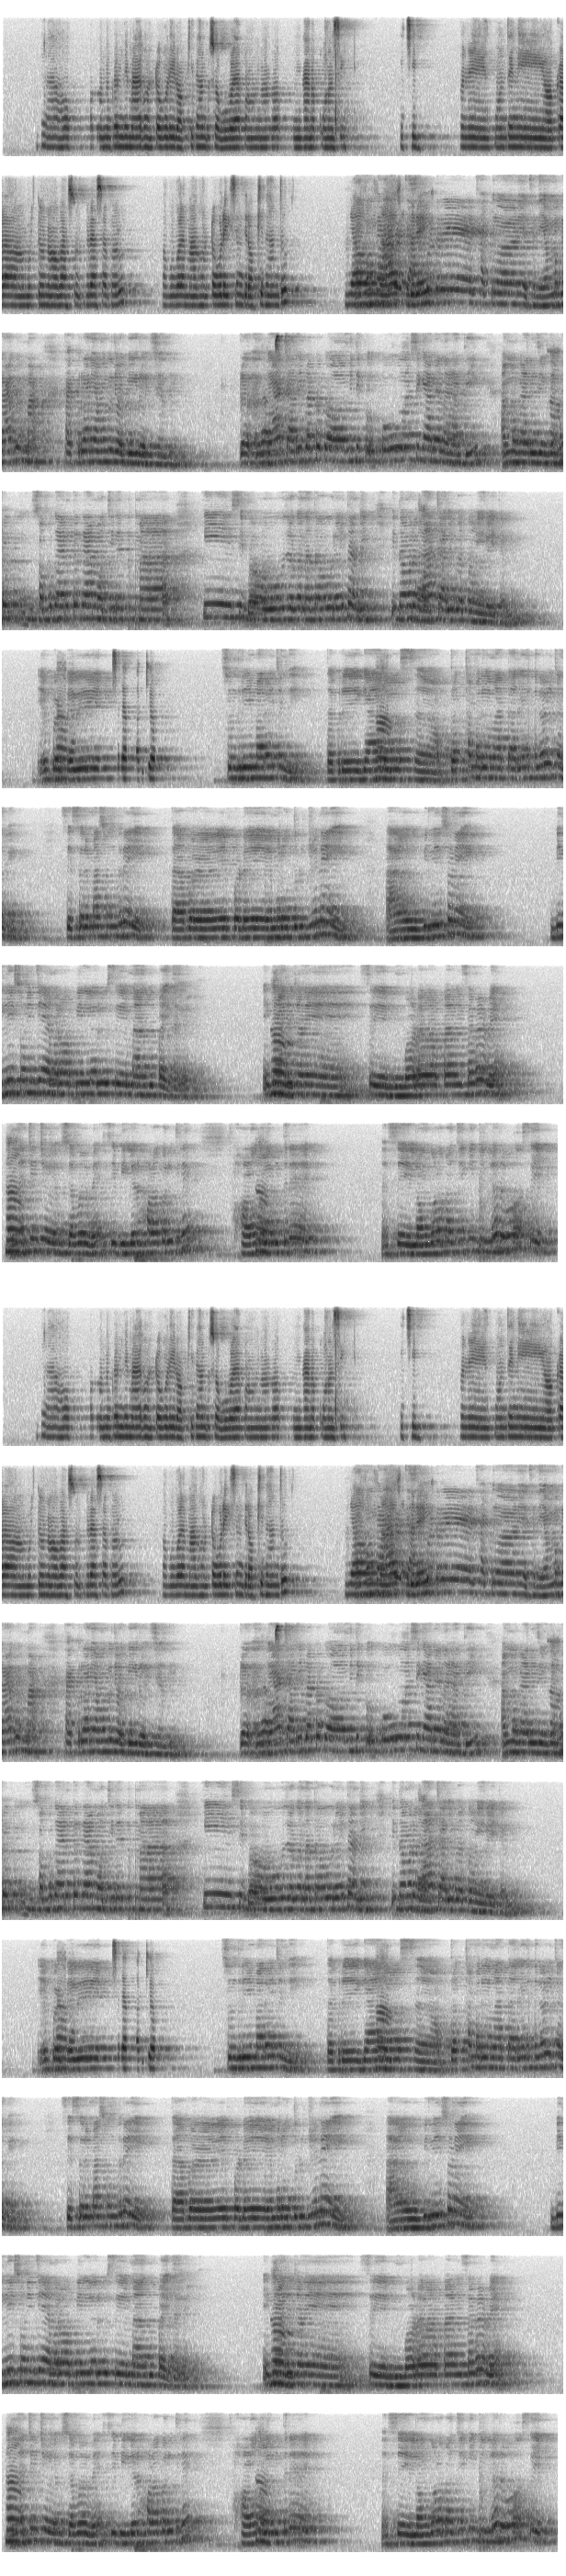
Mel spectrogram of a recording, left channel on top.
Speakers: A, in the centre; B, on the right.
A: ଆ, ହଉ ଆପଣ ମାନଙ୍କୁ ଏମିତି ମା ଘଣ୍ଟ ଘୋଡେଇ ରଖିଥାନ୍ତୁ, ସବୁବେଳେ ଆପଣ ମାନଙ୍କ ତୋମ ଗାଁର କୌଣସି କିଛି ମାନେ କୁହନ୍ତିନି ଅକାଳ ମୃତ ନ ବାସୁ ଗ୍ରାସ କରୁ। ସବୁବେଳେ ମା ଘଣ୍ଟ ଗୋଡେଇକି ସେମିତି ରଖିଥାନ୍ତୁ। ଯାହା
B: ଆମ
A: ହଉ
B: ଗାଁ
A: ମା
B: ର
A: ଚନ୍ଦୁରାଇ
B: ଚାରିପଟରେ ଠାକୁରଣୀ ଅଛନ୍ତି। ଆମ ଗାଁକୁ ମା ଠାକୁରାଣୀ ଆମକୁ ଜଗି କି ରହିଛନ୍ତି। ତ
A: ଯାହା
B: ଗାଁ
A: ହଉ
B: ଚାରି ପାଖ ଏମିତି କ କୌଣସି ଗାଁ ରେ ନାହାନ୍ତି। ଆମ ଗାଁ ରେ ଯେମତି,
A: ହଁ
B: ଆମର ସବୁ ଗାଁରେ ତ ଗାଁ ମଝିରେ କି ମା, କି ଶିବ ହଉ, ଜଗନ୍ନାଥ ହଉ ରହିଥାନ୍ତି। କିନ୍ତୁ ଆମର
A: ହଁ
B: ଗାଁ ଚାରି ପାାଖ ହିଁ ରହିଛନ୍ତି। ଏପଟ
A: ହଁ ହଁ
B: ରେ
A: ସେଟା ଭାଗ୍ୟ
B: ସୁନ୍ଦରେଇ ମା ରହିଛନ୍ତି। ତାପରେ ଗାଁ
A: ହଁ
B: ର ସ ପ୍ର ପ୍ରଥମରେ ମା ତାରିଣୀ ରହିଛନ୍ତି। ଶେଷରେ ମା ସୁନ୍ଦୁରେଇ ତାପରେ ଏପଟେ ଆମର ଦୃଯ୍ୟୁନେଇ ଆଉ ବିଲେଇ ଶୁଣି ବିଲେଇ ଶୁଣି ଯିଏ ଆମର ବିଲରୁ ସେ ମାଆଙ୍କୁ ପାଇଥେଲେ। ଏ
A: ହଁ
B: ଗାଁରେ ଜଣେ ସେ ବଡ଼ ବାପା ହିସାବ ହେବେ
A: ହଁ
B: ନା ଜେଜ ହିସାବ ହେବେ ସେ ବିଲରେ ହଳ କରୁଥିଲେ। ହଳ
A: ହଁ
B: କଲା ଭି ତରେ ସେ ଲଙ୍ଗଳ ବାଜିକି ବିଲରୁ ସେ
